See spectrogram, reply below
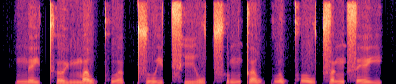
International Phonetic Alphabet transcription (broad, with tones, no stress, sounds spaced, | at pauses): n̪ e˨˧ j t̪ʰ ɵ˥ ɥ m ɐ˥ w kʷʰ œː˧ p̚ t͡s uː˧ j t͡sʰ iː˥ w t͡sʰ ʊ˨˥ ŋ t̪ ɐ˨ w kʷ ɐ˨ w kʰ o˨˧ w t͡s ɐ˥ ŋ s e˥ j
